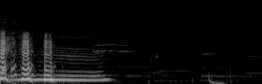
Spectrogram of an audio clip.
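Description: A Minecraft cat lets out a clear, drawn-out meow up close in a roleplay scene, followed by softer, fainter sounds with a brief voice.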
